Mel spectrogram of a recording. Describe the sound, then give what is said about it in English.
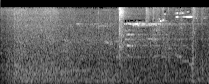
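A single-carriage tram pulls up at a platform with a continuous rumbling roar. Thin, high metallic wheel squeals cut in during the second half, along with a couple of brief hissing bursts. “A single-carriage tram approaches the platform. The tram pulls up.”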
